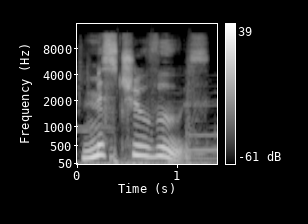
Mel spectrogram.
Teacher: It's mischievous. Stress on the first syllable.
